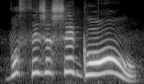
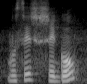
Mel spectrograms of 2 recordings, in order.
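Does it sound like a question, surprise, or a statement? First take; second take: surprise; statement. First: It is said with surprise. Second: It is said as a plain statement.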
